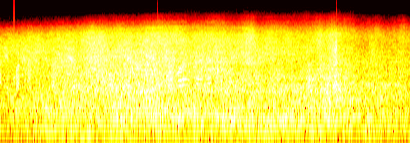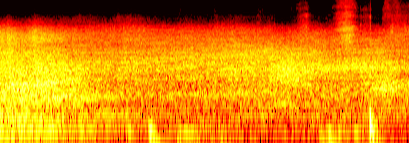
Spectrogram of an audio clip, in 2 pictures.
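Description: Airplane landing at Lisbon Airport in rain, a broad jet roar that is loud at first and then gradually fades, ending in a few faint thumps.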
